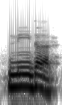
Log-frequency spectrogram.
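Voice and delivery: नीदर with a long ee, not nye; say neether. Shown as a demonstration. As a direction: pronounce नीदर as nee-dher. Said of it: "लेकिन आप पढ़ना है नीदर". (नीदर को नी की तरह बोलें)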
